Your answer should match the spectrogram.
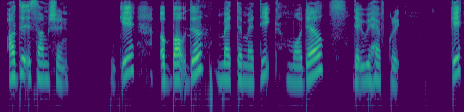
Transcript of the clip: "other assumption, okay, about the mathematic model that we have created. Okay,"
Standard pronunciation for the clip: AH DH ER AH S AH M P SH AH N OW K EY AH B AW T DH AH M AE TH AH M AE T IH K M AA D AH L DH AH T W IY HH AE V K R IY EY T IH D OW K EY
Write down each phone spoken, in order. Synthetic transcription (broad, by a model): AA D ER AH S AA M SH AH N OW K EY AH B AW T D AH M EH T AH M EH T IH K M AA D AH L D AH T W IY HH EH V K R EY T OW K EY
